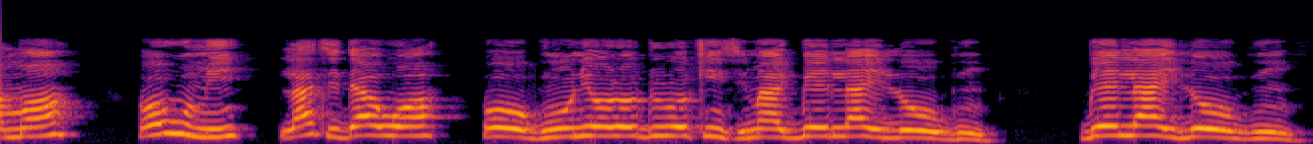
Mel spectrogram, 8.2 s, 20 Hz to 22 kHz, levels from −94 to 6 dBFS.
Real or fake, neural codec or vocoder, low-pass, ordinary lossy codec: real; none; 7.2 kHz; none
